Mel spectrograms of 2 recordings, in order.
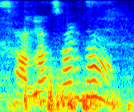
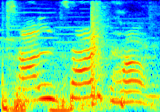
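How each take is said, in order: First: A vowel is heard between the l and s. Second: No vowel is heard between the l and s. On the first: The speaker calls it right. "Yes. এই যে উচ্চারণটা করলে" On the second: The speaker calls it wrong. "একদমই নয়"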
